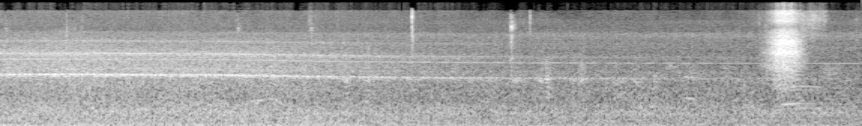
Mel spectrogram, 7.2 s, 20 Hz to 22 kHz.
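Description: Steady broadband roar of a Pilatus PC-24 business jet's engines in Microsoft Flight Simulator 2024, a continuous even drone with a faint high whine, no talk over it.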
